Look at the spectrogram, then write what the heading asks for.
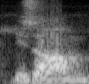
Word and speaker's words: disarm: rule of word stress words of two syllables or d syllabic words take the primary word stress on the second if they begin with the prefix disks so in all this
